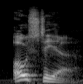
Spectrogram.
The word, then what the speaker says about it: Ostia: And this was the first Moncala game that I had ever played, but Ostia. Yes. I think that's how it's pronounced.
